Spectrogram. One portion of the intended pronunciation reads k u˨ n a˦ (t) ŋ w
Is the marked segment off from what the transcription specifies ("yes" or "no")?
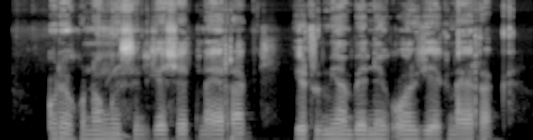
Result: yes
